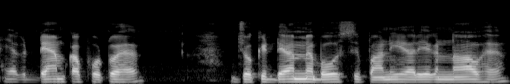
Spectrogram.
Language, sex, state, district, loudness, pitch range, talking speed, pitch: Hindi, male, Bihar, Supaul, -16 LUFS, 115-125 Hz, 225 wpm, 120 Hz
